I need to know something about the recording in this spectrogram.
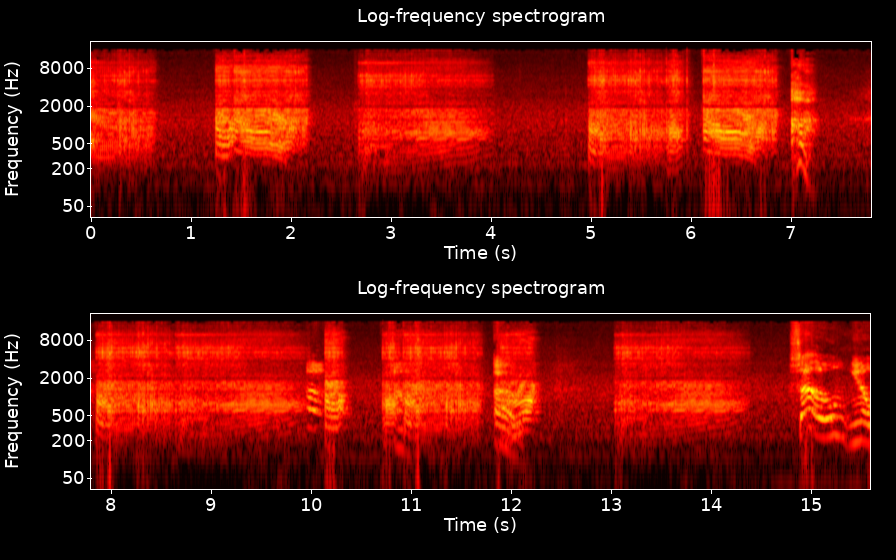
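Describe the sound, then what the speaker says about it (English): A man farts on command, producing a series of about a dozen buzzing, brassy bursts with short silent gaps between them. The sounds are close and fairly loud. "Well, I can fart on command"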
